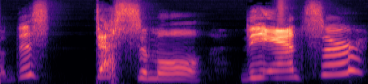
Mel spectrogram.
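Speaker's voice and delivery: loud, disgusted outburst; teacher disgusted by the decimal; hate and disgust. A narrator's reading. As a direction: spit out the word with disgust. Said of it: "said the decimal with hate and disgust".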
